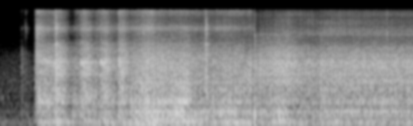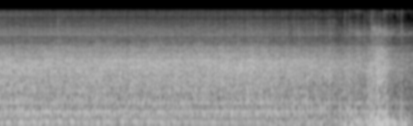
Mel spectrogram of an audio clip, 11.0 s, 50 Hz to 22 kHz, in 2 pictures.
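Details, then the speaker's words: Isuzu 4JB1TC diesel cranks, fires and runs roughly for several seconds, then dies on its own and won't keep running. A fuel delivery fault is suspected, and the fuel line and separator are being checked. "so chapin na lang natin naman nila dito is umaandar saglit lang tapos namamatay din kaagad"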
